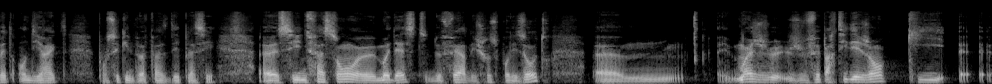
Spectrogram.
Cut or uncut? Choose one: uncut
